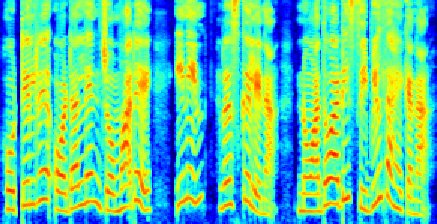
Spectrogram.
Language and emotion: Santali, happy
